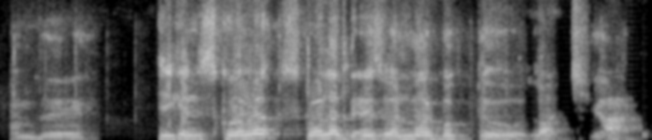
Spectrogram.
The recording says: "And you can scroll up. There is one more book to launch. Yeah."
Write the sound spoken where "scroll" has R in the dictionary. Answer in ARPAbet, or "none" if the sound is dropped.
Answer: L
